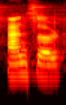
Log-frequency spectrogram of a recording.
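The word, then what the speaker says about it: answer: একইভাবে ডাব্লিউ এখানে আমরা দেখছি যে নীরব রয়েছে বা চুপ রয়েছে, সুতরাং এটাকে বাদ দিয়ে আমরা উচ্চারিত করব অ্যান্সার, সোল্ড, এখানে রাইট, এখানে রং, ডাব্লিউটা এখানে সাইলেন্ট থাকবে।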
